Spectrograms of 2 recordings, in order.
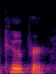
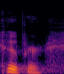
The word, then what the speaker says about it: Cowper: Way, written by William Cooper. And I know it's spelled Cowper, but it's pronounced Cooper.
